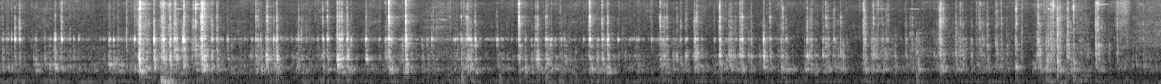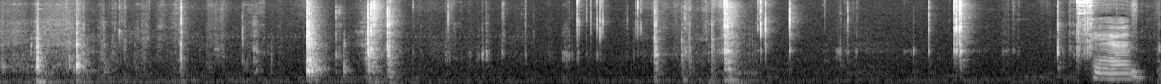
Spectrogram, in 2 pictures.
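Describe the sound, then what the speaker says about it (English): An electronic craft cutting machine cuts out a paper Santa doll hat, its motor whirring and clicking steadily for about nine seconds before giving way to scattered light taps and clicks. "So I'm just going to put this on and cut it out with my machine."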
